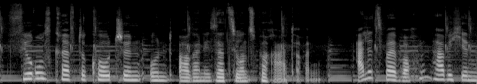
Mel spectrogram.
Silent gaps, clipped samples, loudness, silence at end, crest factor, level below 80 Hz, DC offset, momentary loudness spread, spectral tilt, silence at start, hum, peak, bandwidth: none; under 0.1%; -22 LUFS; 0 s; 18 dB; -66 dBFS; under 0.1%; 9 LU; -6 dB/octave; 0 s; none; -2 dBFS; 18 kHz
